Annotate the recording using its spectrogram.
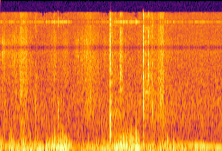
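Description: A few sharp knocks from tennis play on a hard court, over a steady low rumble.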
